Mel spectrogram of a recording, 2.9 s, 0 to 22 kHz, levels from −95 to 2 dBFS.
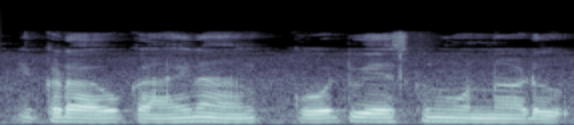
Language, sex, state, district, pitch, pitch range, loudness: Telugu, male, Telangana, Hyderabad, 120 Hz, 115-125 Hz, -16 LUFS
